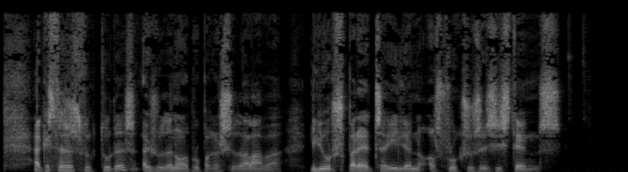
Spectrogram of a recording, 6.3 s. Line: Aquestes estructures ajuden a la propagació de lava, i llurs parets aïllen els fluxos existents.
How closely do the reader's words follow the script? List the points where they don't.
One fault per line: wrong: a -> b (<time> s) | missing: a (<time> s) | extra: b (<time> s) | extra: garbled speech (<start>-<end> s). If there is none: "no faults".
no faults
